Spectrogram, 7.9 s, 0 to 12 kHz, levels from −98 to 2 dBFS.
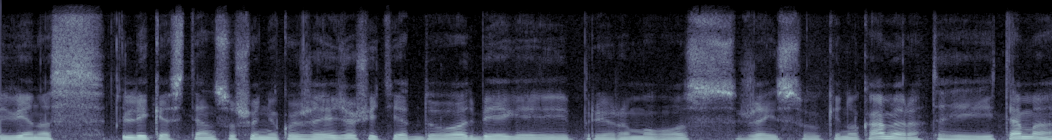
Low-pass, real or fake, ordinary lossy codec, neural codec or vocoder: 10.8 kHz; real; Opus, 64 kbps; none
